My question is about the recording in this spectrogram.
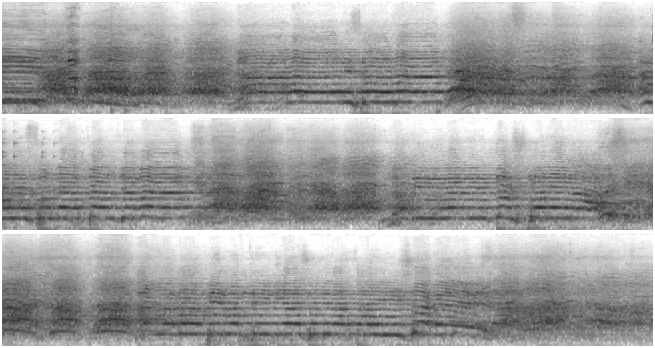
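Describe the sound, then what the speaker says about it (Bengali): A large crowd at a Bengali waz gathering chants slogans in loud rhythmic unison, the repeated shouted phrases rising and falling in waves for about twenty seconds, close and dense. "কারা কারা খুশি স্লোগান লাগান"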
